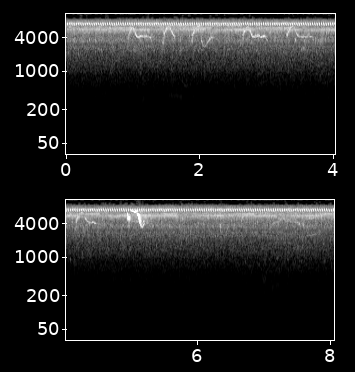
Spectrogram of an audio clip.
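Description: A steady high insect trill, like autumn crickets, with a string of short, high, downward-sliding bird chirps between about one and five seconds in, the loudest near five seconds.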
